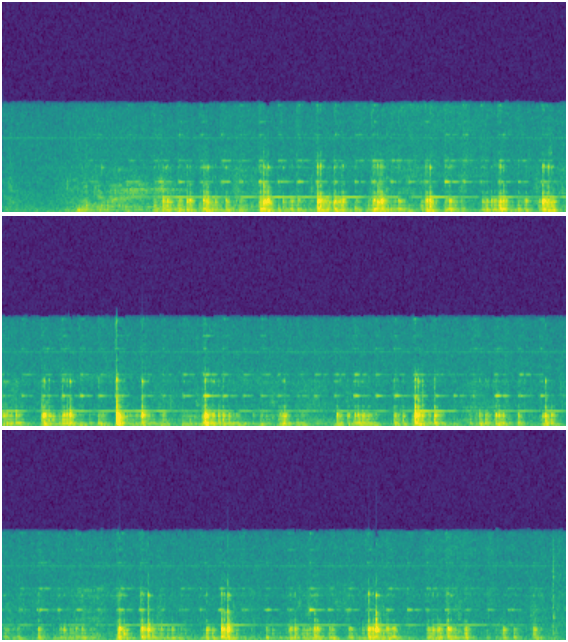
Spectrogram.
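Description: Potter's banding wheel being turned by hand, its bearing giving a dense, irregular run of clicks and rattles that starts about two seconds in. A faint steady high tone runs underneath.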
